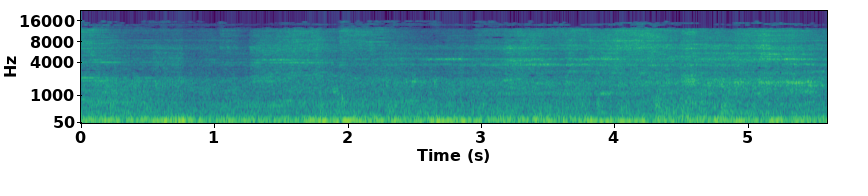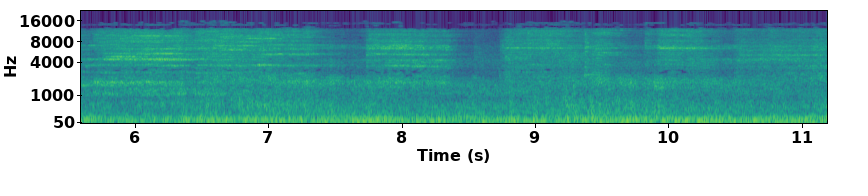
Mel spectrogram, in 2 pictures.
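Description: Double-stack intermodal container well cars rolling past at close range: a steady heavy rumble of steel wheels on rail, with high wheel squeal coming and going over it.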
